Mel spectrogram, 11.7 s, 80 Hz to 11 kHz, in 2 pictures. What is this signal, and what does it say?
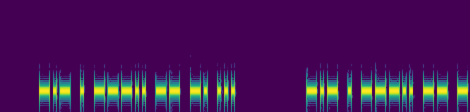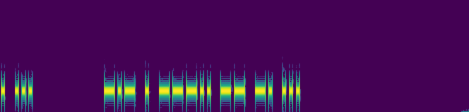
Morse code, heard as a keyed tone, about 28 wpm, 700 Hz. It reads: KE8MNS KE8MNS KE8MNS
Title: USA Call Signs - 6 Characters - Repeated 3x - 28wpm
